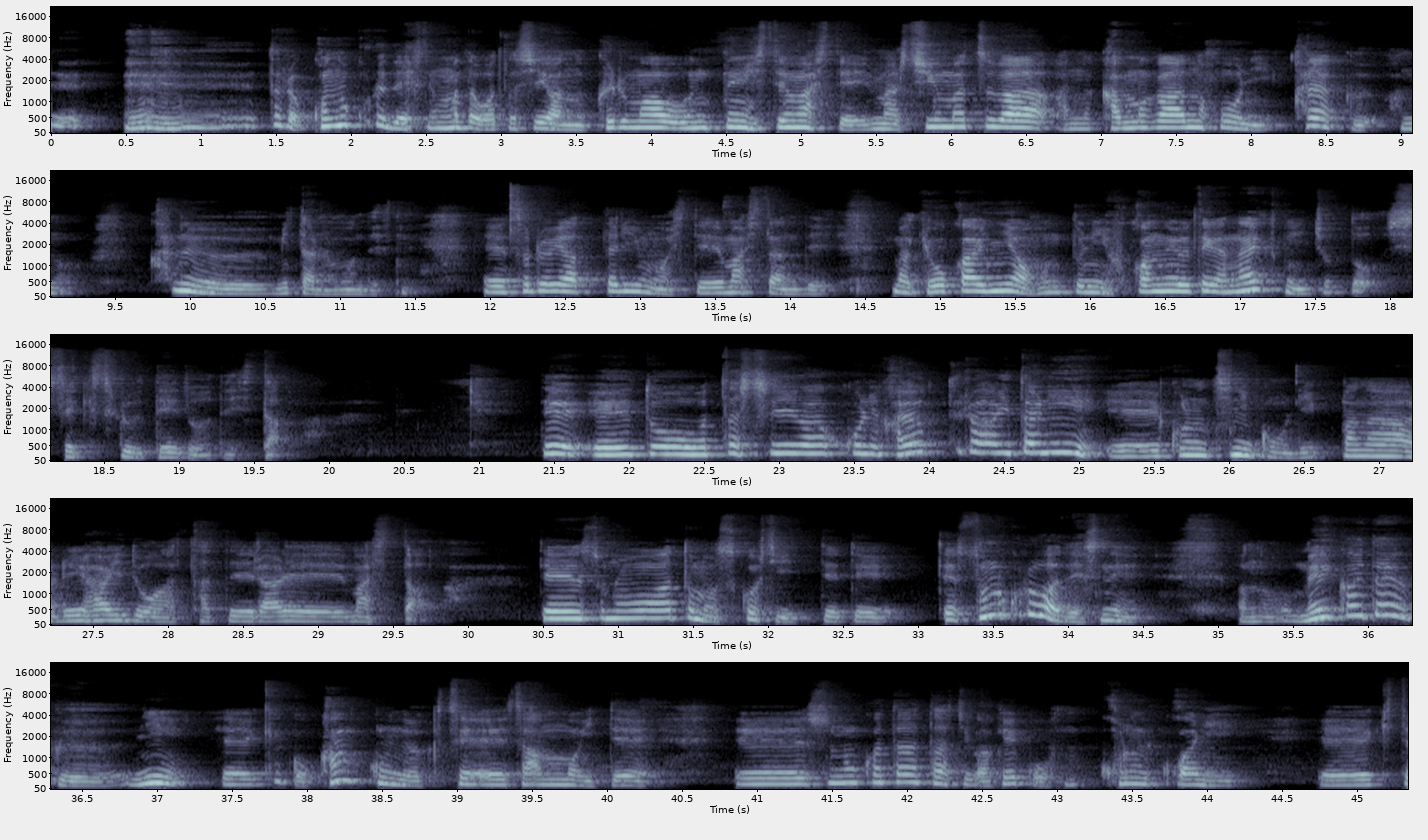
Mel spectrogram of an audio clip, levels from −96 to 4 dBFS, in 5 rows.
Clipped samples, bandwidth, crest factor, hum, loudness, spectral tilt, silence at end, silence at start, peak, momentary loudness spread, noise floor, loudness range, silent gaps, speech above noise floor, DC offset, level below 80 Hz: under 0.1%; 12.5 kHz; 20 dB; none; -31 LUFS; -7 dB/octave; 0 s; 0 s; -10 dBFS; 16 LU; -76 dBFS; 7 LU; none; 45 dB; under 0.1%; -70 dBFS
